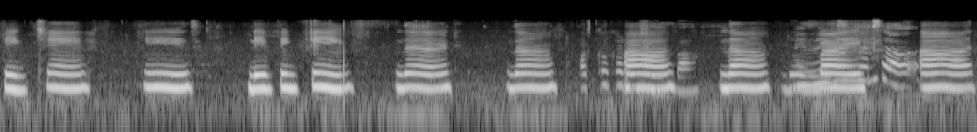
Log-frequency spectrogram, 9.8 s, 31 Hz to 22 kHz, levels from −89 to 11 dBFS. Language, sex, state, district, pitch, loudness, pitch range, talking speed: English, female, Andhra Pradesh, Sri Satya Sai, 280 Hz, -14 LUFS, 275-290 Hz, 55 wpm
